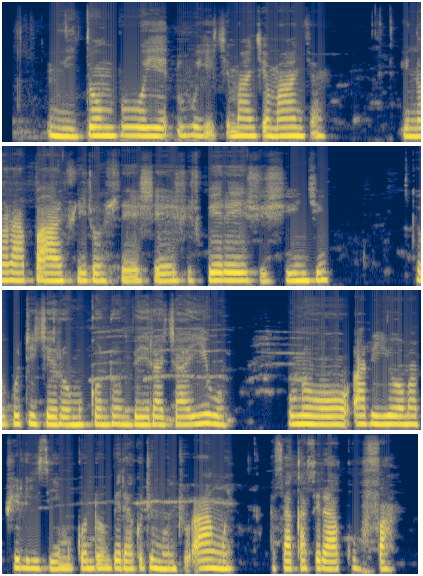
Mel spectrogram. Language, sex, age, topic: Ndau, female, 18-24, health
